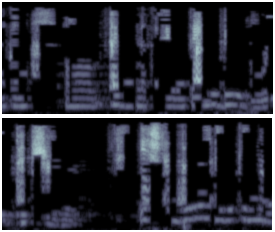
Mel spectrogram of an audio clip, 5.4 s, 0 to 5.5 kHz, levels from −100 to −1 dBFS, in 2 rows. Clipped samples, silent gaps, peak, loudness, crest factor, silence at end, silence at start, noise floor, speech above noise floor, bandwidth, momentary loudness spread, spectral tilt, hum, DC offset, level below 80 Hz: under 0.1%; none; -8 dBFS; -27 LUFS; 26 dB; 0.1 s; 0.1 s; -55 dBFS; 24 dB; 5 kHz; 23 LU; -1.5 dB/octave; none; under 0.1%; -80 dBFS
